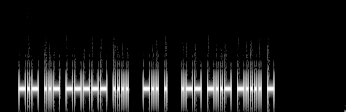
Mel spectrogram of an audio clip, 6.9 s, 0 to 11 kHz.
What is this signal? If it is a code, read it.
Morse code, heard as a keyed tone, about 28 wpm, 700 Hz. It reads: KU0H DE WX6T
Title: USA Callsign DE Callsign - 4 Characters - 28wpm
